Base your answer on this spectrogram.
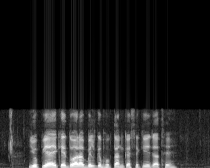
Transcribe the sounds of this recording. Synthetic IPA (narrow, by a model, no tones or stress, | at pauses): juːpijaːiked̪waːɾabɪlkebʱʊɡt̪aːnkɛːsekied͡ʒaːt̪eɛ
